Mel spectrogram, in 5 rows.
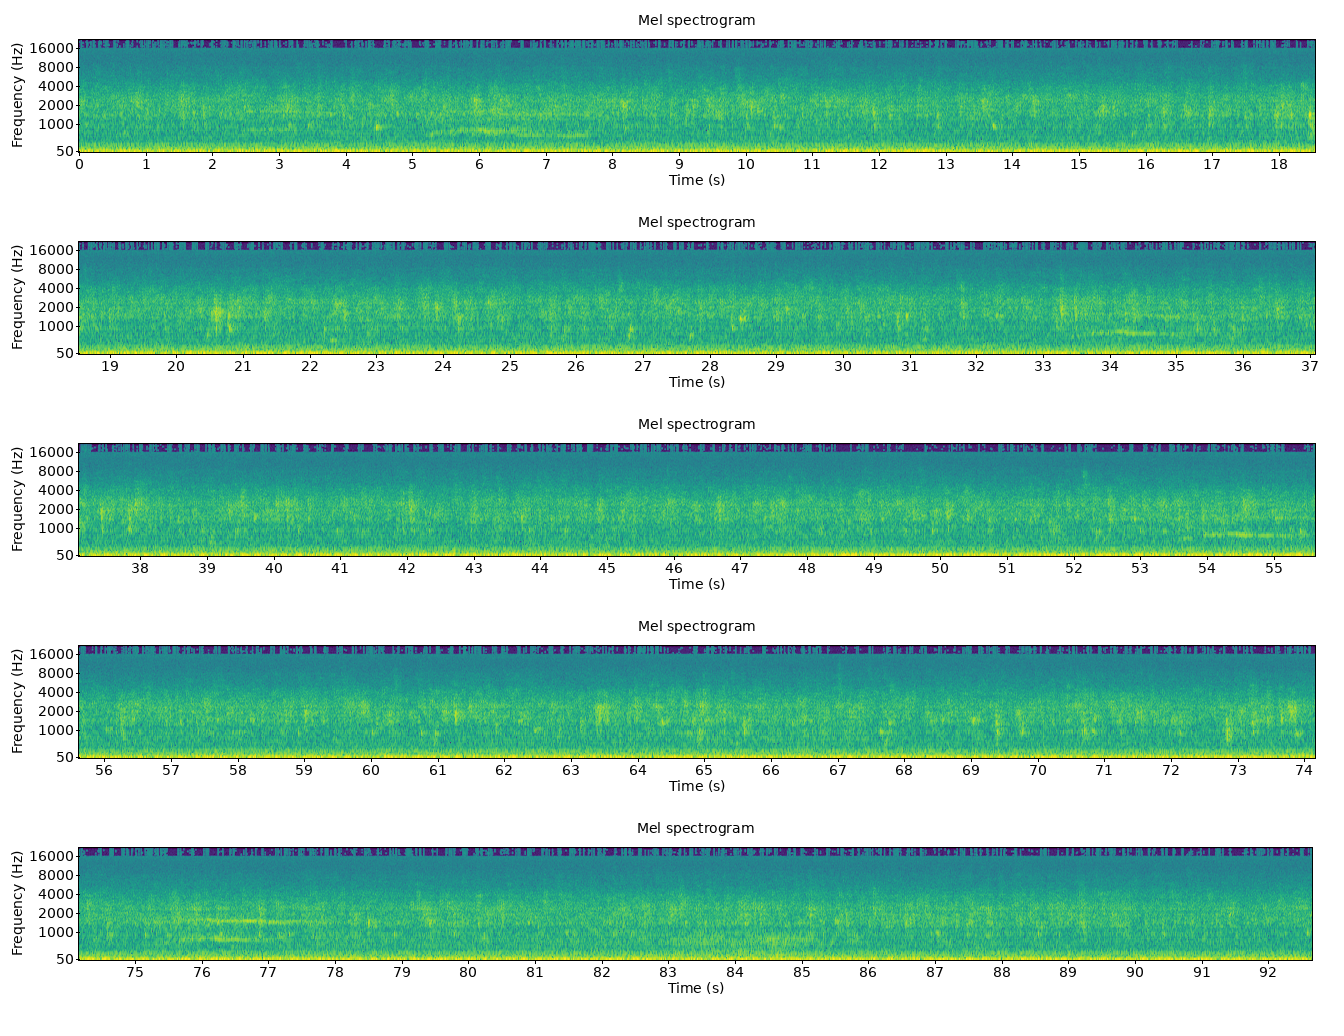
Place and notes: Lachania, Rhodos, Griechenland - Lahania, Rhodos, at night
Soundscape of Lahania village at 04:30 in the morning. Still dark, no sign of the dawn. Calm, no wind. Every now and then distant dogs, then all at once a distant aeroplane, cocks start crowing, a Scops Owl and some dogs join in. After a while all calms down again. Binaural recording. Artificial head microphone set up on the terasse. Microphone facing south east. Recorded with a Sound Devices 702 field recorder and a modified Crown - SASS setup incorporating two Sennheiser mkh 20 microphones.
Περιφέρεια Νοτίου Αιγαίου, Αποκεντρωμένη Διοίκηση Αιγαίου, Ελλάς, 23 October 2021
